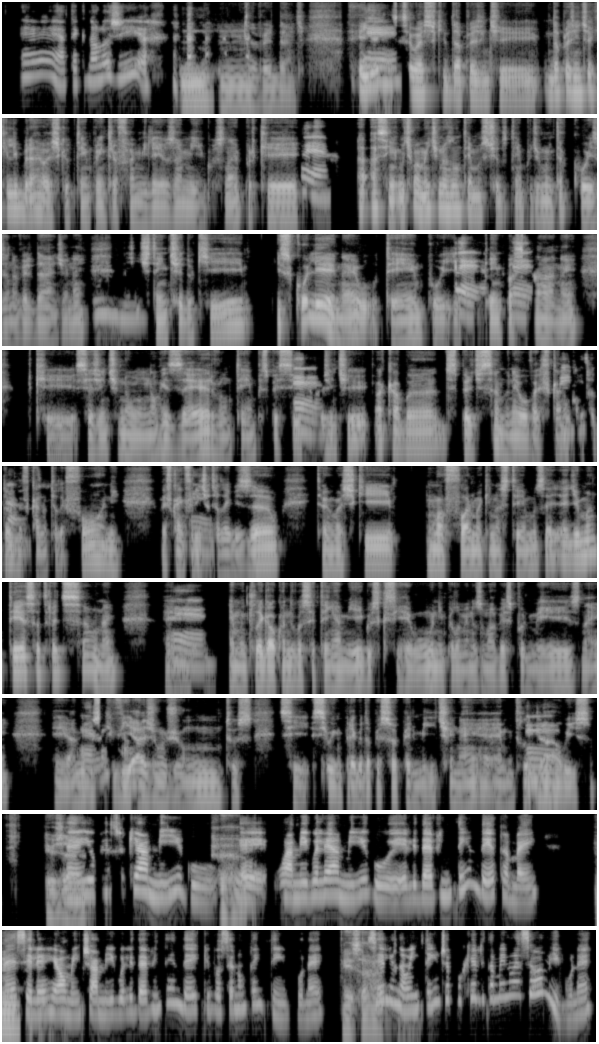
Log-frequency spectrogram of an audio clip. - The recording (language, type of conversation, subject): Portuguese, unstructured, Como você equilibra o seu tempo entre a família e os amigos?
- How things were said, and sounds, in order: laugh; tapping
